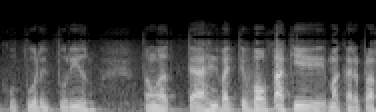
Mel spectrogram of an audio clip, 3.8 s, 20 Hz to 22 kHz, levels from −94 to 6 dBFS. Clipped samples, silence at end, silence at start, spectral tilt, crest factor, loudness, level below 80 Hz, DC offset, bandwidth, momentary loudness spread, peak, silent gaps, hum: under 0.1%; 0 s; 0.05 s; -9 dB/octave; 16 dB; -18 LUFS; -46 dBFS; under 0.1%; 5.2 kHz; 8 LU; -2 dBFS; none; none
